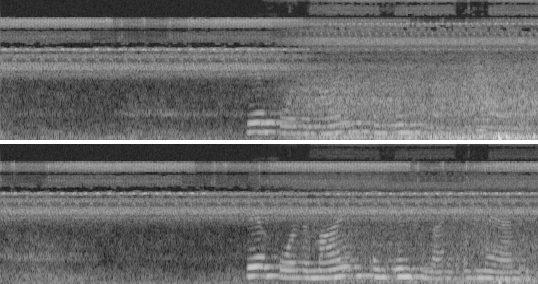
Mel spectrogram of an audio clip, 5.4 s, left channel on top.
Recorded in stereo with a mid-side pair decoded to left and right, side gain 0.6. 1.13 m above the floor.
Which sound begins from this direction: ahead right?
A woman speaking, at 2.5 s.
